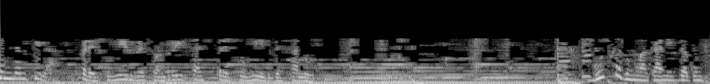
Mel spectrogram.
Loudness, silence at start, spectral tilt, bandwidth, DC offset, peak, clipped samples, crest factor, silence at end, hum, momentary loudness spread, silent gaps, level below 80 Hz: -19 LUFS; 0 s; -11.5 dB/octave; 3.5 kHz; under 0.1%; -6 dBFS; under 0.1%; 12 dB; 0 s; none; 4 LU; none; -22 dBFS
